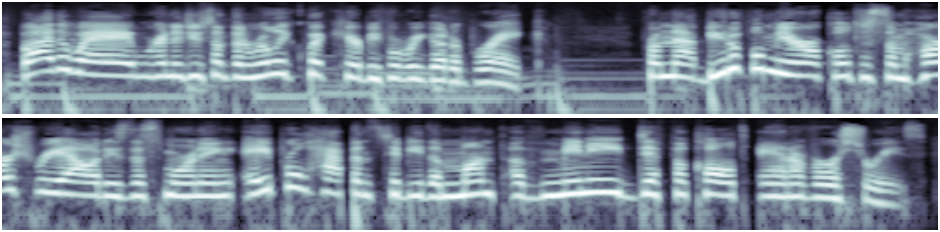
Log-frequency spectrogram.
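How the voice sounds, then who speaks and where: A woman's voice: high voice, quick pace, fairly bright tone, faint music behind. A woman hosting a talk show. She chats casually through a news story, tells it with a lot of emotion and often restarts her sentences.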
